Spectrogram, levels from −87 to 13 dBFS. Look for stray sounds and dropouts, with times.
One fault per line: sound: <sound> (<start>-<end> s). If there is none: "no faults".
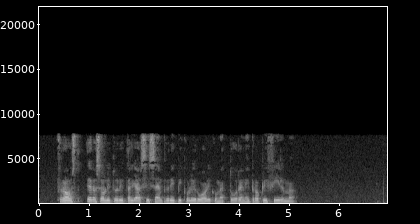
no faults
